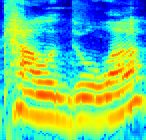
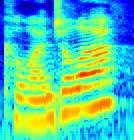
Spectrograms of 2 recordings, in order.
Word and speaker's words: calendula: I've heard people say it like that, it makes me chuckle cuz it looks like it's spelled calendula, Mhm. but it's actually um calendula Mhm.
